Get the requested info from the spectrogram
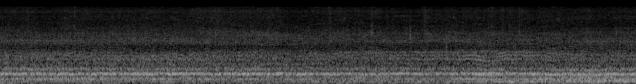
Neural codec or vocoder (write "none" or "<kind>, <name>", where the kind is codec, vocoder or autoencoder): vocoder, BigVGAN v2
